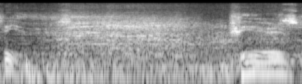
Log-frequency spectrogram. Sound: people screaming

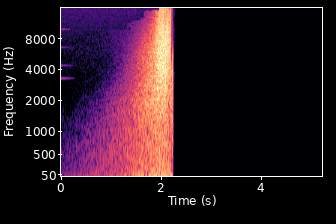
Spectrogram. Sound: electronic swoosh

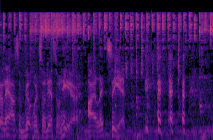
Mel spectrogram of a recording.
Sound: laughter

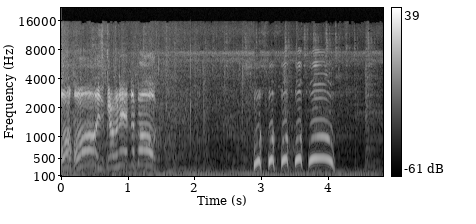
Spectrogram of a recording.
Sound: laugh

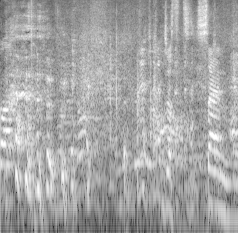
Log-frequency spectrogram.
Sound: laugh

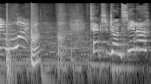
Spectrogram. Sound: farting

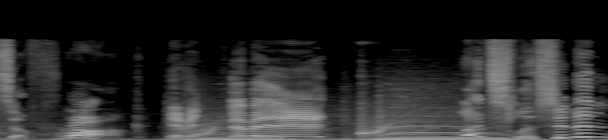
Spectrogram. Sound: frog croaking

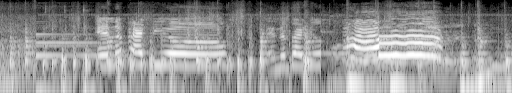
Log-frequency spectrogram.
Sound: screams

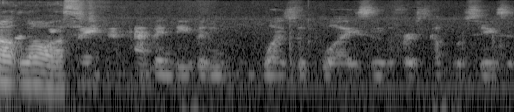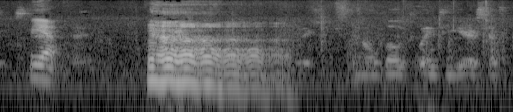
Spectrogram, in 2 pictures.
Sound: laughter

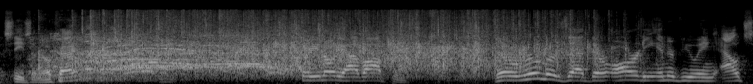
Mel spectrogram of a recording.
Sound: cheers and applause

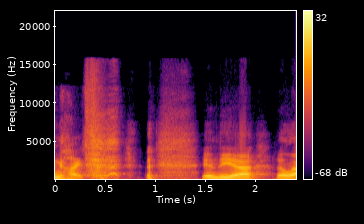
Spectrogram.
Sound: laughing

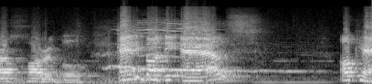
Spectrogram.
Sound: crying

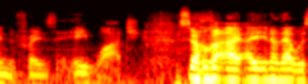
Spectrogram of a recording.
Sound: laughs

